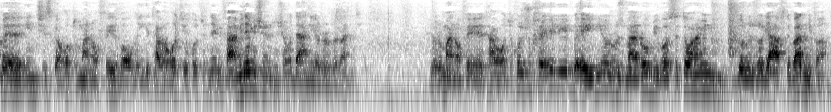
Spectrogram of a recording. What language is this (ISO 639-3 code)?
fas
